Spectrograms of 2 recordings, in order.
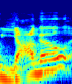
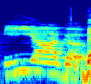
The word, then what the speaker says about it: Iago: There's an I. Iago. – There we go. – Iago? – Iago. But he always just is like, Iago. He's like, yeah, he just said it right there. – No, but it's like mixed into one. – Iago. I mean, it rolls off, but it's too silly. Iago. – But I feel like it doesn't have that. – There you go. – Yeah, Iago. I know how it's spelled. That's why I said two into one, not Y.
